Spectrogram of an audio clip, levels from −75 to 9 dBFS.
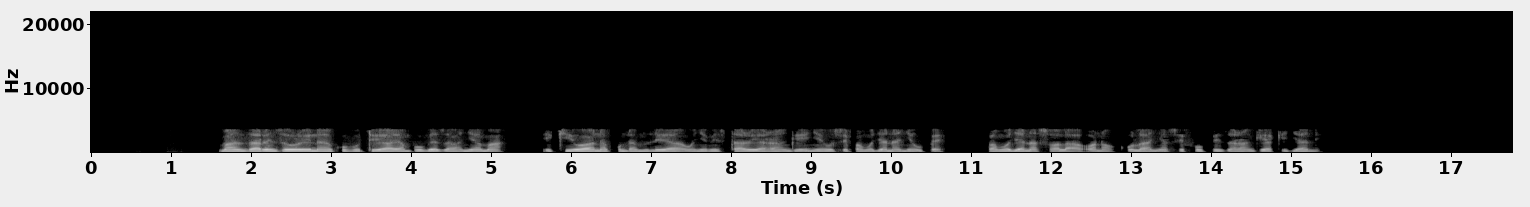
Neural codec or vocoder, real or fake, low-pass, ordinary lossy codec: none; real; 3.6 kHz; MP3, 24 kbps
